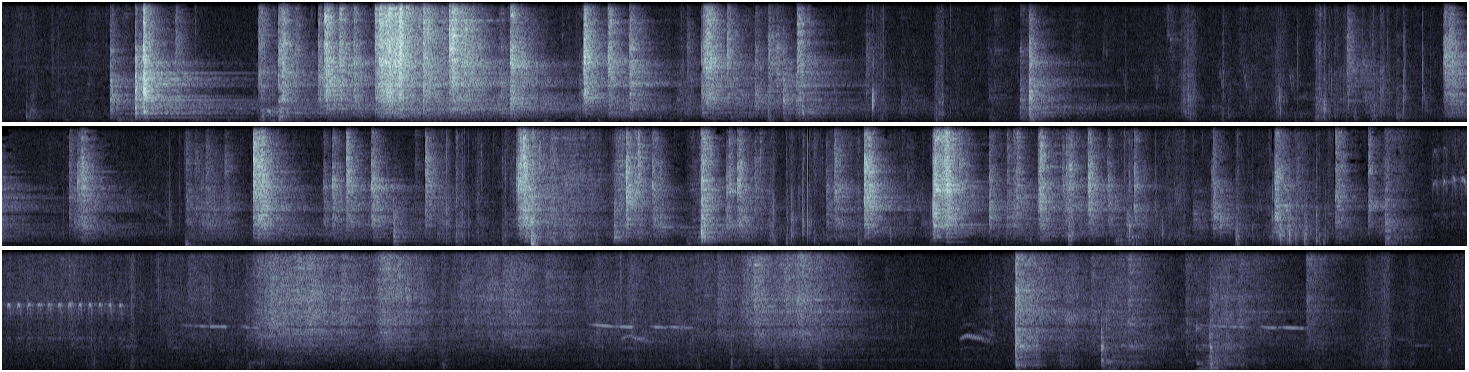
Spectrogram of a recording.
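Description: Steel tube farm gate and welded-wire fencing rattling and clanking as the gate is lifted off its hinges and the wire fence is handled: irregular clinks and knocks, busiest in the first few seconds and thinning out after about twenty seconds.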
